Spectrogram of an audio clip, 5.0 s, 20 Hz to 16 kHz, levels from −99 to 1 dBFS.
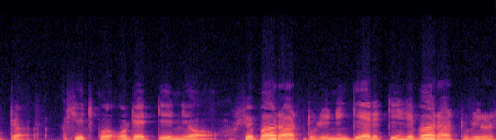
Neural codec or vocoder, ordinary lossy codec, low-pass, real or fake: none; AAC, 64 kbps; 14.4 kHz; real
